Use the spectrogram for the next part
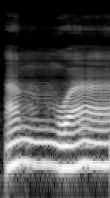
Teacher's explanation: karena mim ini memiliki sifat gunah maka otomatis akan ada gunahnya tapi gunahnya tidak boleh dipanjangkan jadi seperti ini saja amwa gitu ya amwa seperti itu kemudian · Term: izhar syafawi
